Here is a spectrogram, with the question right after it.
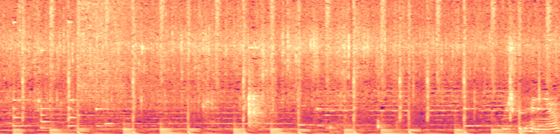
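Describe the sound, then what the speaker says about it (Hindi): Cumin seeds and ginger garlic paste sizzle and crackle in oil until golden. The frying hiss runs continuously under a loud, regular, pulsing tonal background. "हमारा ज़ीरा कड़कड़ाने लग गया है और लहसुन अदरक का पेस्ट भी गोल्डन हो गया है।"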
